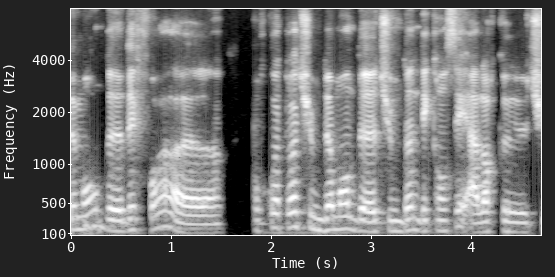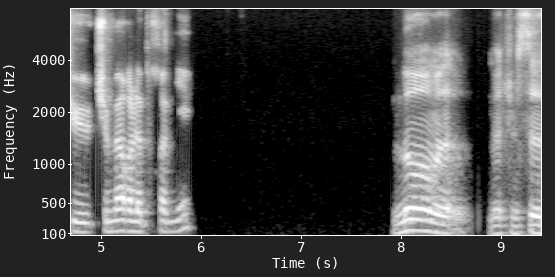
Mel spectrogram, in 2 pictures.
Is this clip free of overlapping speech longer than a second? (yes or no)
yes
